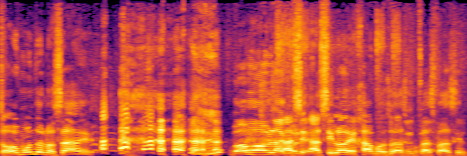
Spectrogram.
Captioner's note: laughs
